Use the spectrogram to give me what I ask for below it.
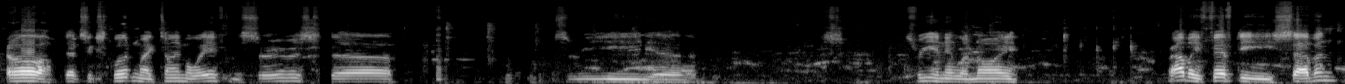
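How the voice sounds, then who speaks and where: A man's voice: mid-range voice, steady tone, dark tone, no echo. American guy in his 50s hosting a stream, dry close sound, blunt, stumbles and repeats himself. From United States. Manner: blunt, halting, repeats words. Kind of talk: casual group chat.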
